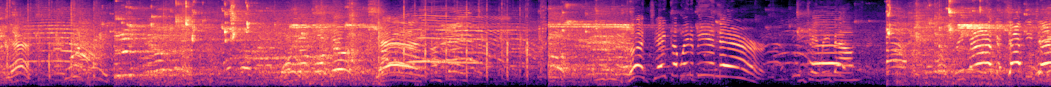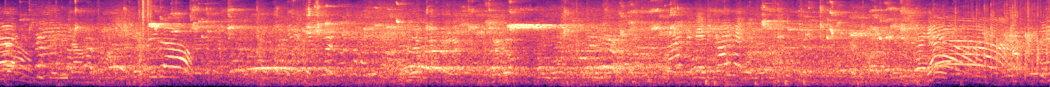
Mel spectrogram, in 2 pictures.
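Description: Live basketball game sound in a large gym: sneakers squeaking on the court in many short chirps, the ball bouncing, and players and onlookers calling out, all with hall echo.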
